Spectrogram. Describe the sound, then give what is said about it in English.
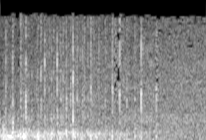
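Rain falling outdoors, heard as a steady, dense patter of drops that stays even throughout the short clip, with no voices. “Water falling through the bloody air. That's what rain does.”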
